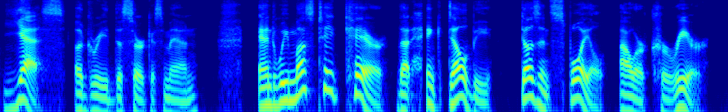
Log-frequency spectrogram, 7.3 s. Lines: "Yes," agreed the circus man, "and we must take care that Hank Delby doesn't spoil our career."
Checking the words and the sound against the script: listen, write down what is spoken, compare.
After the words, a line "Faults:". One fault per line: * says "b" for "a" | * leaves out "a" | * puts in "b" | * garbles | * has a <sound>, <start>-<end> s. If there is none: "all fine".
"Yes," agreed the circus man, "and we must take care that Hank Delby doesn't spoil our career."
Faults:
* has a dropout, 4.2-4.3 s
